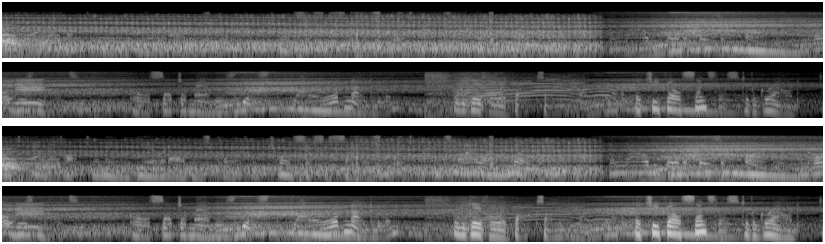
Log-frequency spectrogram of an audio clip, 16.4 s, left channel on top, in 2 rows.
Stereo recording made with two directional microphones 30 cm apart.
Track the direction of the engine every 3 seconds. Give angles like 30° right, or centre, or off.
50° left, 30° left, 10° right, 30° right, 50° right, 50° right.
